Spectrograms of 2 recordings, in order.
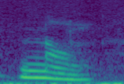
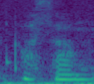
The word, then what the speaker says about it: nol: Saya tegaskan di sini ini bacanya nol bukan kosong oke bilangan bulat dapat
